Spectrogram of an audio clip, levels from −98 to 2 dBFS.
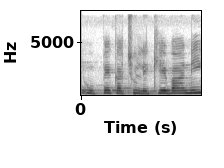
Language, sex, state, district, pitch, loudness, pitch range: Hindi, female, Bihar, Saharsa, 235 Hz, -28 LUFS, 225-240 Hz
